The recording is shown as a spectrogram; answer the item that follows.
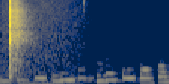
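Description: A single sharp click of a power switch as the battery charger is switched on. Then background music of short plucked synth notes comes in.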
